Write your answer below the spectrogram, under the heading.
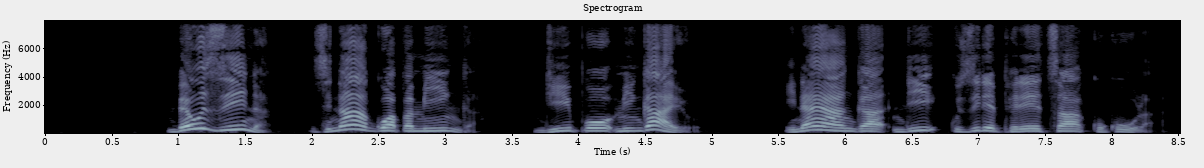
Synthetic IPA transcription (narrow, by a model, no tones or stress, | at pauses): mbɛuzina̰ | zinaɡwapamiːŋɡa | ndipɔmiŋɡajɔ̰ | inajaŋɡandikuziɾɛpʰɛɾɛt͡sakukuːla̰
